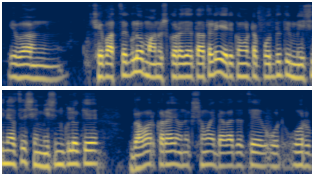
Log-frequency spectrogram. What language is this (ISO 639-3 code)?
ben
